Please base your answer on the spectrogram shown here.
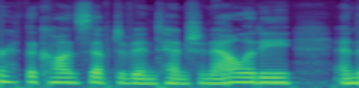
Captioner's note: none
